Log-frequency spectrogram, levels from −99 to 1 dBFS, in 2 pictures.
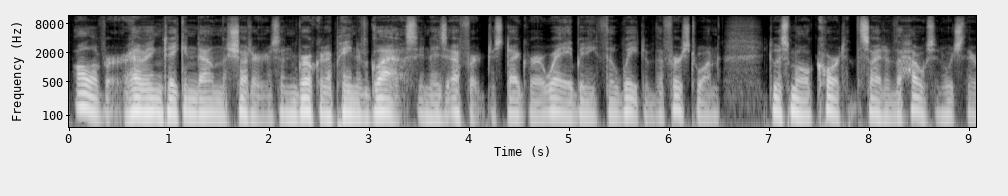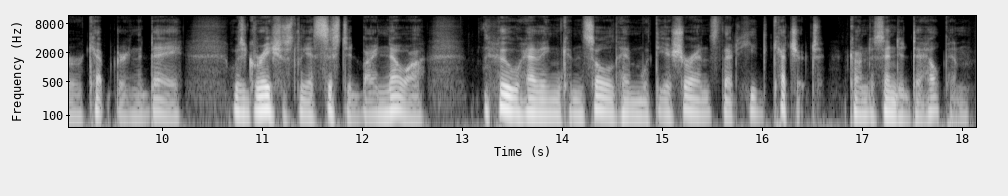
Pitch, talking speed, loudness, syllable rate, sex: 100 Hz, 210 wpm, -21 LUFS, 5.7 syllables/s, male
